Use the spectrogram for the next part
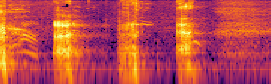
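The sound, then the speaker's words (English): Someone fakes a short fit of coughing: three rough coughs with a throaty rasp, evenly spaced about half a second apart, with no talking around them. “He coughs.”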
